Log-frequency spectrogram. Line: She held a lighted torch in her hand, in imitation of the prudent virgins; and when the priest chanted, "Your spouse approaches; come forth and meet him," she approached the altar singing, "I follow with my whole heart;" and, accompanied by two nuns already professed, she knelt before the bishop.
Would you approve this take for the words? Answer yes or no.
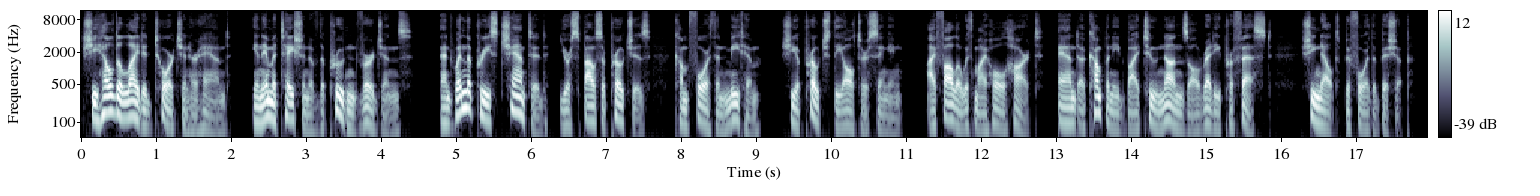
yes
